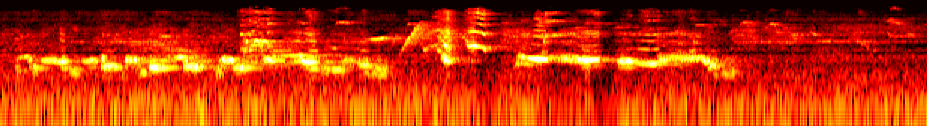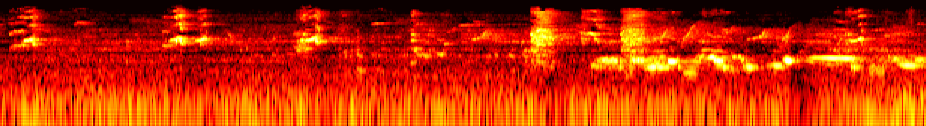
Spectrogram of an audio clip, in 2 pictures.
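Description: Wild birds calling: warbling, wavering song phrases in the first few seconds and again near the end, with short sharp chirps and squawks scattered in between.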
